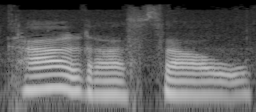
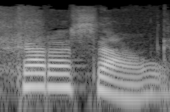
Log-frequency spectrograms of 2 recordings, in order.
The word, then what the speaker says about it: Carasau: Das heißt auch Pane Karasa. Carasau. Carasau. Carasau. ja. – Wie Curacao.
